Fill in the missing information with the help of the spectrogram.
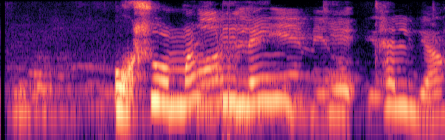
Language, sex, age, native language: Icelandic, male, 9, Icelandic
